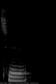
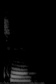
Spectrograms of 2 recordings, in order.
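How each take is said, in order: First: The word has a weak, reduced vowel. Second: The same.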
